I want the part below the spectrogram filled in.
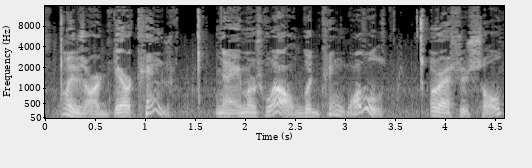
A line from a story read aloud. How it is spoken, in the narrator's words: with his stuffed mouth, the cobbler said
